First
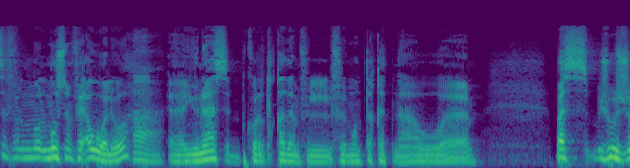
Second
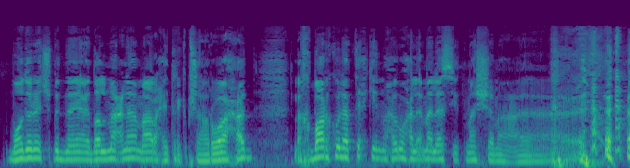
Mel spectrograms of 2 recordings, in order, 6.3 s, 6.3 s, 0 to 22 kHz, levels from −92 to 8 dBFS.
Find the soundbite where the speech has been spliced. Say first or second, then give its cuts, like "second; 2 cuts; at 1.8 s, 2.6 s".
first; 1 cut; at 1.6 s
